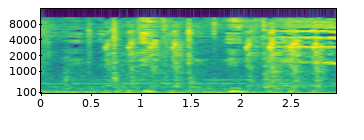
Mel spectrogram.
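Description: Repeated sharp knocks rap on the front door of a living room in a quick, uneven series, each hit a short hard tap over a low steady rumble, with no voices.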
